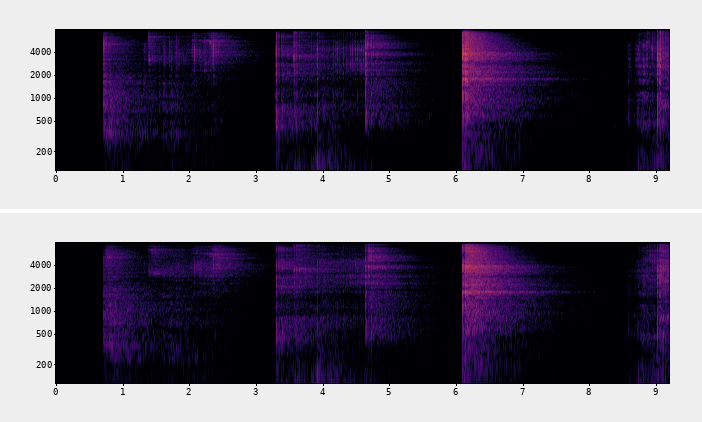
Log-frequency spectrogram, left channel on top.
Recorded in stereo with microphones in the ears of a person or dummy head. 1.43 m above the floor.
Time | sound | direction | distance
0.7 | keys jangling | 55° left (ahead or behind) | 3 m
3.3 | a camera shutter | 40° left (ahead or behind) | 2 m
